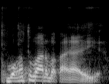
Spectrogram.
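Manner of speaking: usual speaking voice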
